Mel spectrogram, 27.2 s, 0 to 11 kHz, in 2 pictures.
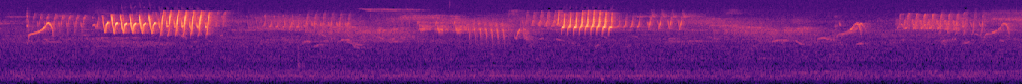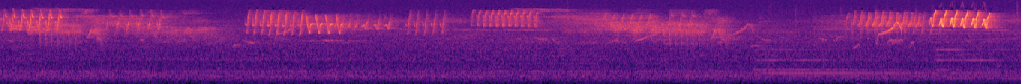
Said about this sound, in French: Alors, je vais essayer de continuer ce petit safari sonore matinal, très très matinal, parce qu'il est maintenant, il est à peine 5h30 du matin, et voir un peu dans ce milieu naturel très beau, très joli, les autres oiseaux qui sont présents.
